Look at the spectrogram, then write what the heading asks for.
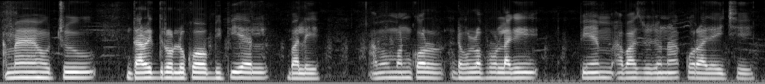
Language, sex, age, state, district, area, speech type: Odia, male, 18-30, Odisha, Kalahandi, rural, spontaneous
